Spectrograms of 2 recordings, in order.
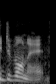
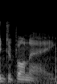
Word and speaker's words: Dubonnet: did you find that you can say de Bonnet some people say well this is something I've wondered about Americans say Dubai right uh there are three pronunciations should we say duponner we say de Bonnet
